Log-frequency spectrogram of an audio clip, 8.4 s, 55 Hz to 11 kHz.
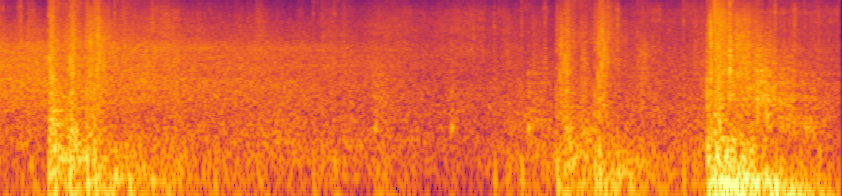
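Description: Warship secondary guns fire in a 1908-era naval battle game: several heavy booms land at intervals over a low rumbling sea-like wash, the last blast the loudest and deepest.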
